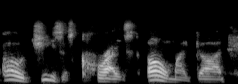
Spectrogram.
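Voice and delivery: low, slow, shaken sigh; dismayed groan. Retold or imitated. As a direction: let it sink in with horror. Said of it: "And I went".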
